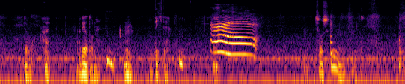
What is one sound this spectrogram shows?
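A man speaks close by in a casual, playful voice.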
